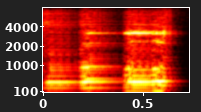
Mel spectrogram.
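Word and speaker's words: Rómen: So north is Foreman, east is Rowan with a accent on the O, west is Newman with an accent on the U, and south is Yarmouth.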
